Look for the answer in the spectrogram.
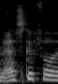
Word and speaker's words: Escafil: Escafil is how I pronounced it. – I always feel like a scaffold, like scaffolding. – That's stupid. – The Escafil device. – Because scaffolding is an O, but Escafil is an I.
